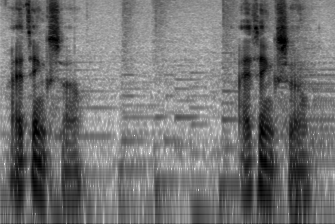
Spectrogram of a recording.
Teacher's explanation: think is still stressed and so it can be kind of hard to hear but the focus is actually on i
